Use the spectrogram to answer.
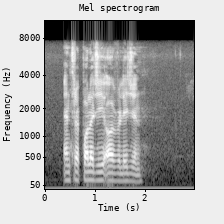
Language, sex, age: English, male, 22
